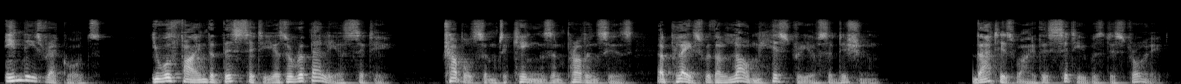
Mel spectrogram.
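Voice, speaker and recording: A man's voice: sits low, wildly swooping pitch, normal speed, full character voice. A British-accented man voicing formal, deferential officials insistently reporting to their king in a scripture audiobook. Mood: urgent warning.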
